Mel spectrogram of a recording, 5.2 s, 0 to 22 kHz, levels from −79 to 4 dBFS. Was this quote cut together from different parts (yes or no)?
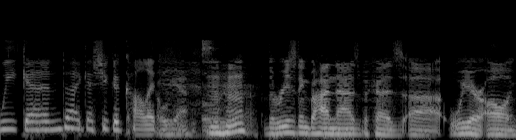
yes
